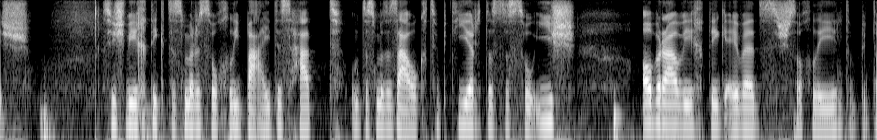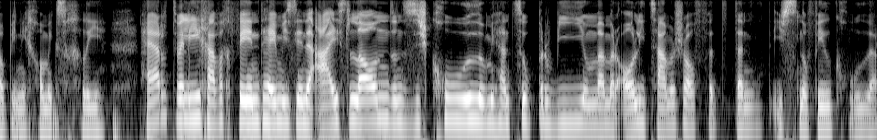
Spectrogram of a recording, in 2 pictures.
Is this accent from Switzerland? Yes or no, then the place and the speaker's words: yes; Lake Zurich, Switzerland; aber ich bin am Zürichsee aufgewachsen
